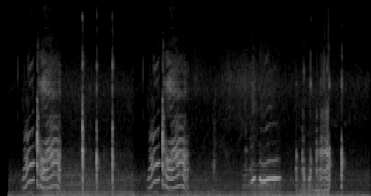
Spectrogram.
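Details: Parrot giving natural calls indoors: two bursts of wavering, warbling, nasal notes with layered overtones, then a clearer rising whistled note and short clicks, over a steady low hum.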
